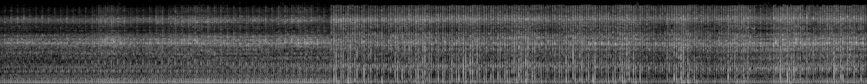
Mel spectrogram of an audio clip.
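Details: Tractor diesel under cultivation load after the engine knock was repaired: steady pull with an even beat, only implement rattle on top, no knock; healthy.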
